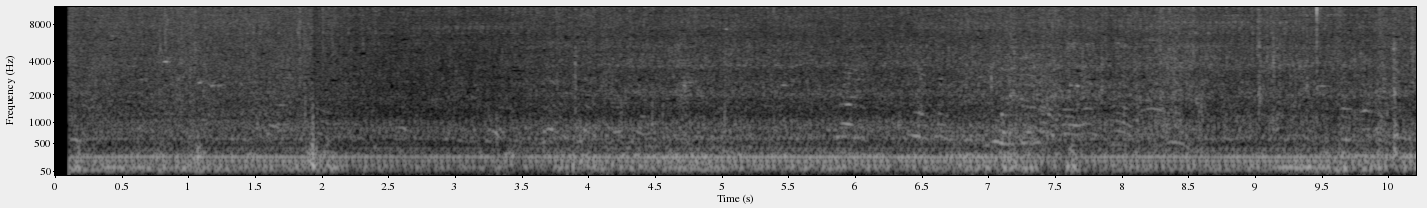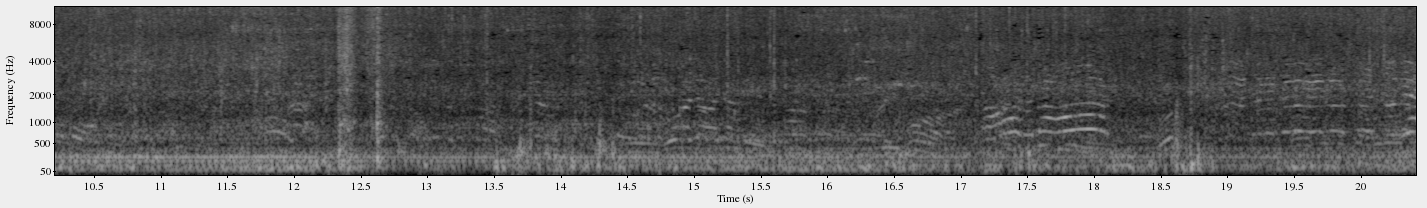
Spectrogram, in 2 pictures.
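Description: Fishing boat's engine running with a steady low hum that weakens about two-thirds of the way in, with a few sharp knocks from fish and ice being handled on deck.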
